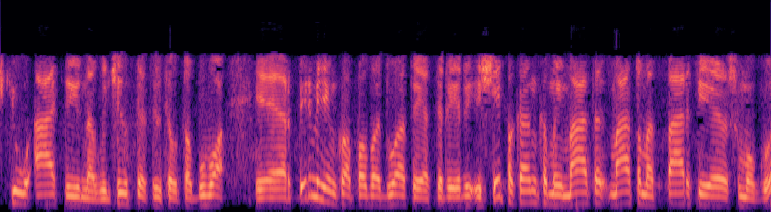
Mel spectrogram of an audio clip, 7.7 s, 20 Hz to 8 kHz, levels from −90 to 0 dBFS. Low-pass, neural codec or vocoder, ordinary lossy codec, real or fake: 7.2 kHz; none; MP3, 24 kbps; real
